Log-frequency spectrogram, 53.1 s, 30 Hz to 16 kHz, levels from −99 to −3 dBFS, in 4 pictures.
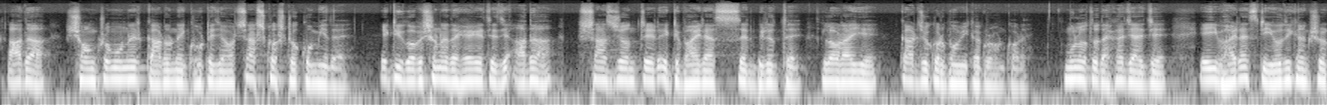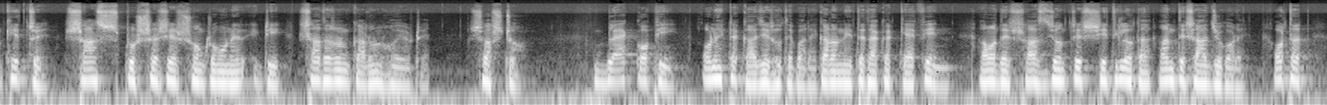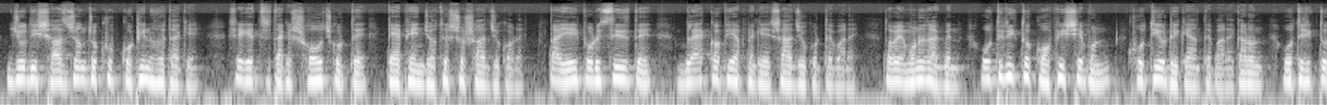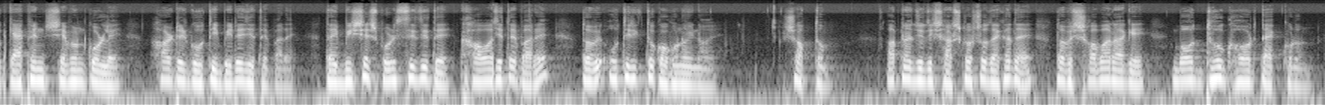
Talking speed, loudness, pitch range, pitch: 140 wpm, -13 LUFS, 105-130 Hz, 120 Hz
